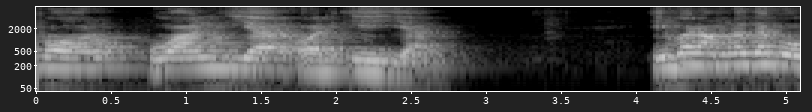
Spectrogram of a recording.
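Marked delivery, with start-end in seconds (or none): 0.0-2.6 slow demo sentence. Shown as a demonstration. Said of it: "We can say".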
